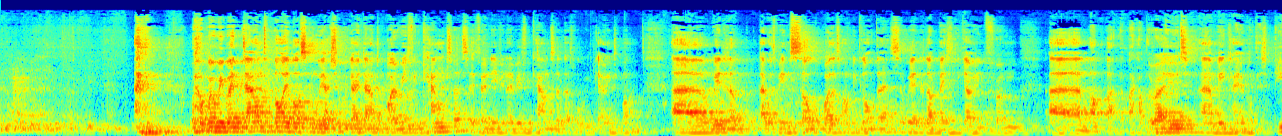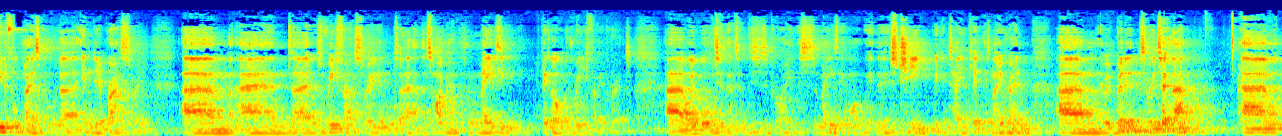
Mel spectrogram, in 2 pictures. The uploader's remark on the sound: a taste of one of our 'live' events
